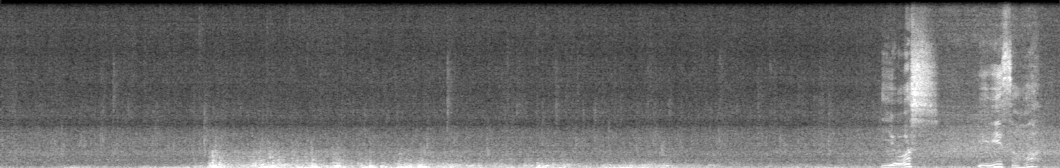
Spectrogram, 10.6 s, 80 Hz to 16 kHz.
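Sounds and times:
steady rain pouring: 0:00.0 - 0:10.5
deep thunder rumbling overhead: 0:02.1 - 0:07.1
speech: 0:08.9 - 0:10.5.

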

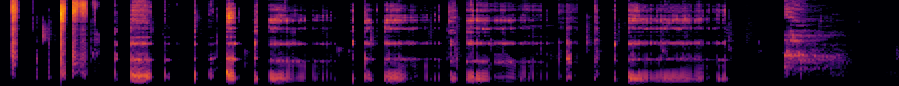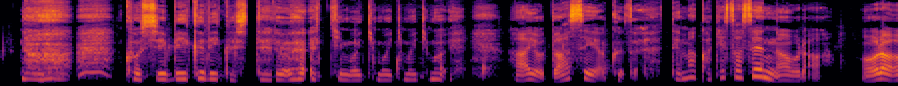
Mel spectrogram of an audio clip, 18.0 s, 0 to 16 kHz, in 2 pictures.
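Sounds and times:
girl burping loudly: 0:01.2 - 0:07.3
speech: 0:10.3 - 0:17.9.

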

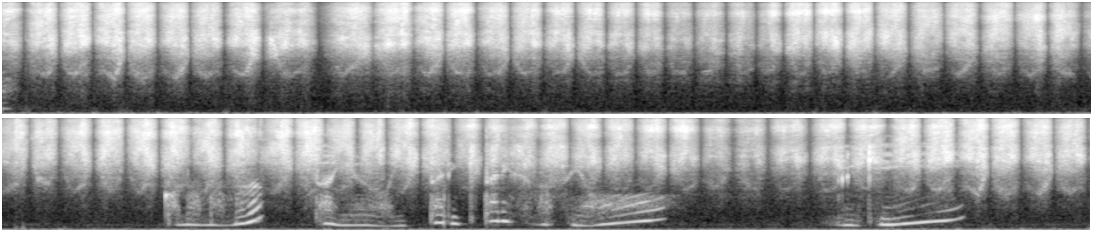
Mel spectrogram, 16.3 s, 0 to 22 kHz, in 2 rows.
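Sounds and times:
both hands rubbing together close to the ear: 0:08.1 - 0:16.3
speech: 0:09.5 - 0:13.3, 0:14.5 - 0:15.5.

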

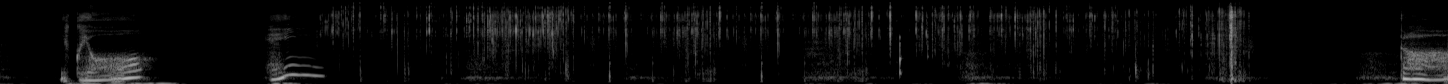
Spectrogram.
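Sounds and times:
speech: 0:00.6 - 0:01.6, 0:02.7 - 0:03.1
bar of soap being shaved and crushed: 0:03.0 - 0:12.5.

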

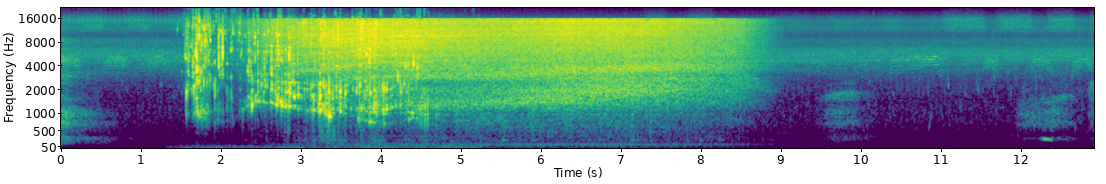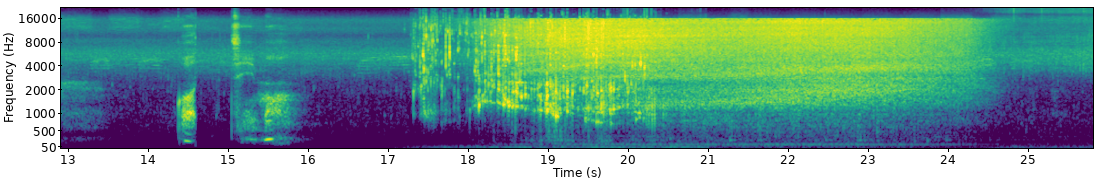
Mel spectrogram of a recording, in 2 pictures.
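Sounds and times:
liquid being poured: 0:01.4 - 0:08.8, 0:17.3 - 0:25.8
soft voice sounds: 0:14.4 - 0:15.9.

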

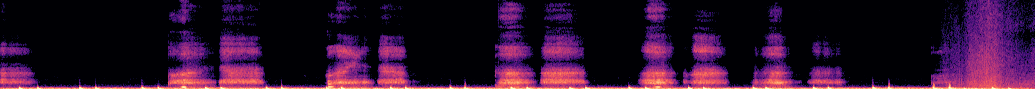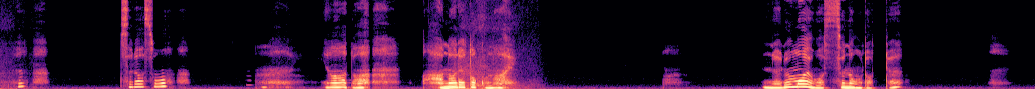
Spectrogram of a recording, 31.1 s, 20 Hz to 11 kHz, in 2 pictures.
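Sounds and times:
low heartbeat thumping: 0:00.0 - 0:15.8
speech: 0:17.5 - 0:18.3, 0:20.4 - 0:21.4, 0:22.0 - 0:23.3, 0:27.1 - 0:29.1.

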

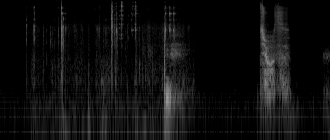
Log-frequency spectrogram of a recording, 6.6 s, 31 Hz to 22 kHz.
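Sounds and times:
belt buckle being undone: 0:00.5 - 0:03.8
speech: 0:03.3 - 0:03.6, 0:05.3 - 0:05.9.

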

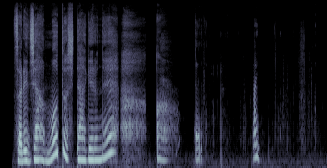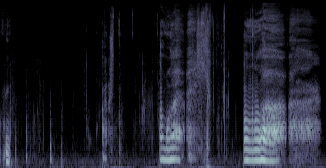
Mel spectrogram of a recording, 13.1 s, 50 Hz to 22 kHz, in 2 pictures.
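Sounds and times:
speech: 0:00.3 - 0:04.2, 0:05.0 - 0:05.3, 0:06.6 - 0:06.9, 0:08.6 - 0:08.9, 0:09.7 - 0:10.8, 0:11.4 - 0:12.6
wet chewing and smacking mouth sounds: 0:03.9 - 0:11.8.

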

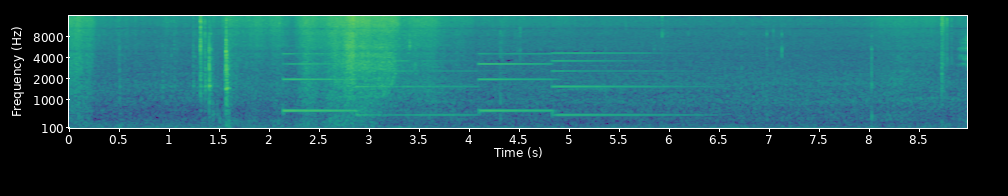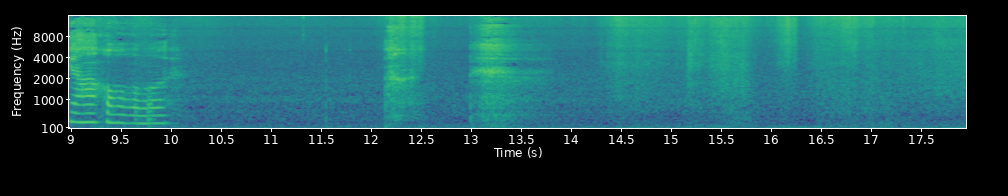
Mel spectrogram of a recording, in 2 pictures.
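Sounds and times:
steady outdoor noise: 0:00.0 - 0:17.9
two-tone electronic intercom doorbell chime at a house: 0:02.1 - 0:06.5
speech: 0:09.0 - 0:10.2.

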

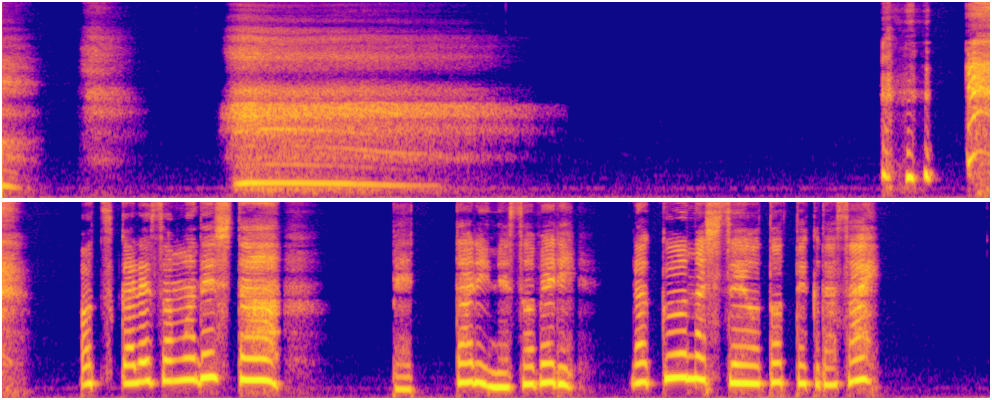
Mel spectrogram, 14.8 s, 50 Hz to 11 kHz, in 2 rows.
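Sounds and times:
deep inhale during a guided breathing exercise: 0:00.0 - 0:04.2
long voiced exhale during a guided breathing exercise: 0:01.7 - 0:04.1
speech: 0:08.1 - 0:09.7, 0:10.4 - 0:14.0.

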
